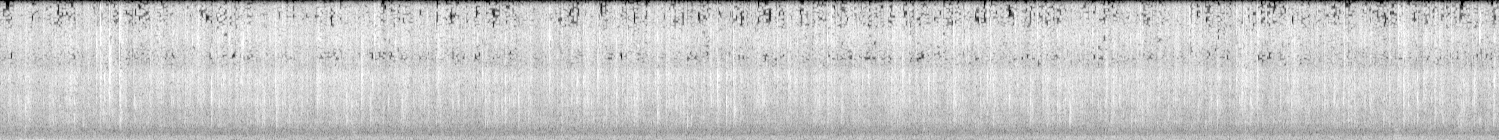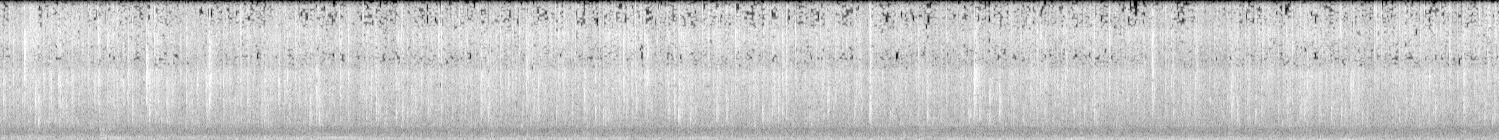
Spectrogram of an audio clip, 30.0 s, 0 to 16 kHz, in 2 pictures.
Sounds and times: Heavy rain on wooden surface 0:00.0 - 0:29.9

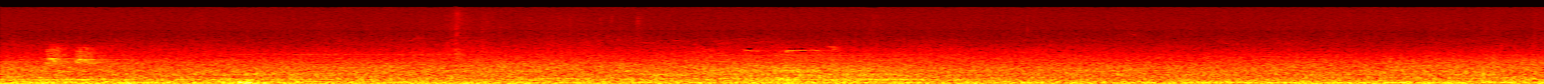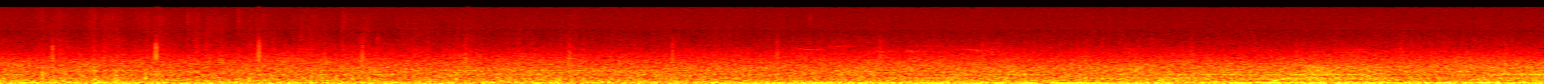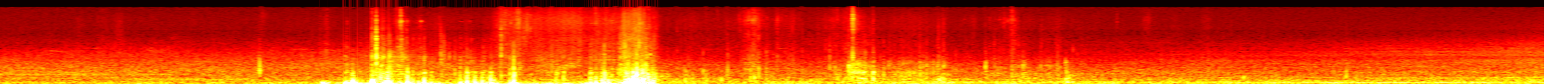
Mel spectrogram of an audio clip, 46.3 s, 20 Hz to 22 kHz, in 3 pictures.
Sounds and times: birds 0:00.3 - 0:01.4
birds 0:02.6 - 0:09.0
birds 0:15.0 - 0:27.8

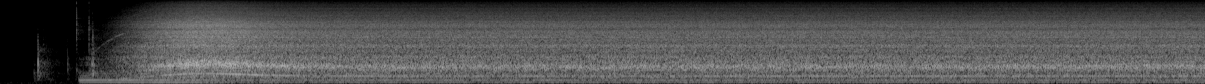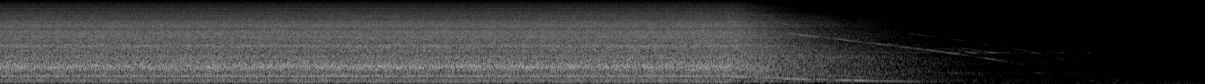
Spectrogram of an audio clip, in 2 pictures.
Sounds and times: Vacuum cleaner 0:00.8 - 0:23.1

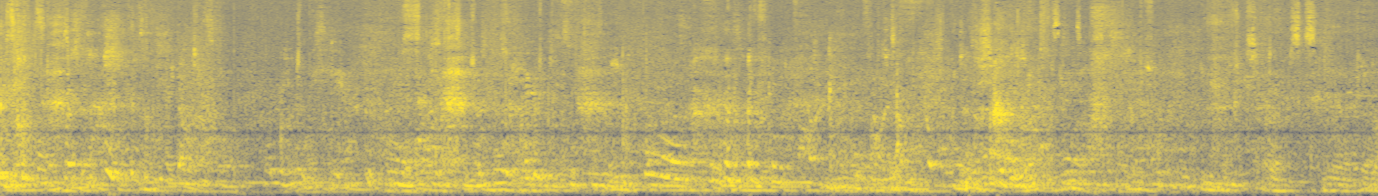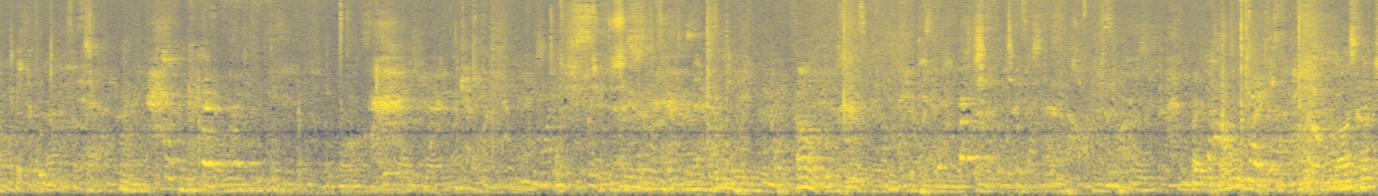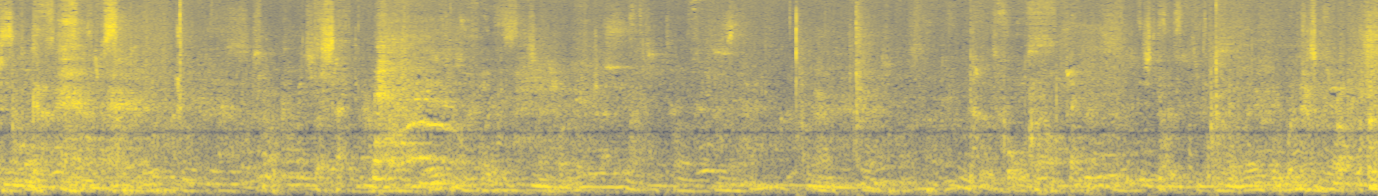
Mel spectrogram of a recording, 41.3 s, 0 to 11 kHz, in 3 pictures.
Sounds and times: people quietly chatting 0:00.0 - 0:41.3

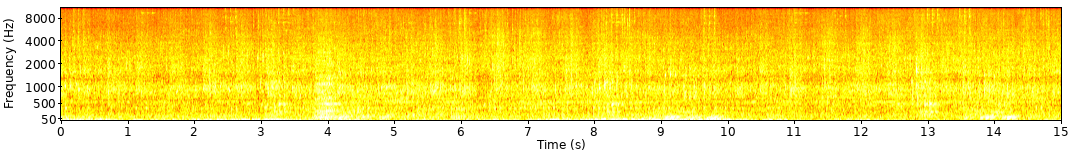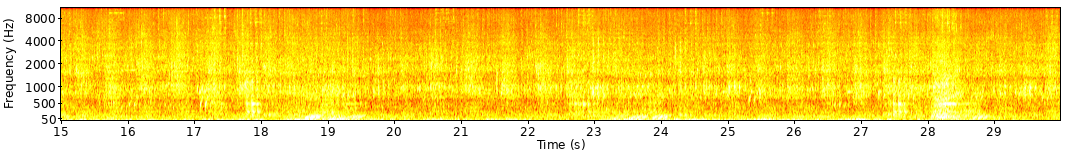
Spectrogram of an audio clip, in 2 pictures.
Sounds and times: water wheel 0:00.0 - 0:29.9
gurgle 0:01.1 - 0:11.2
gurgle 0:27.3 - 0:29.9

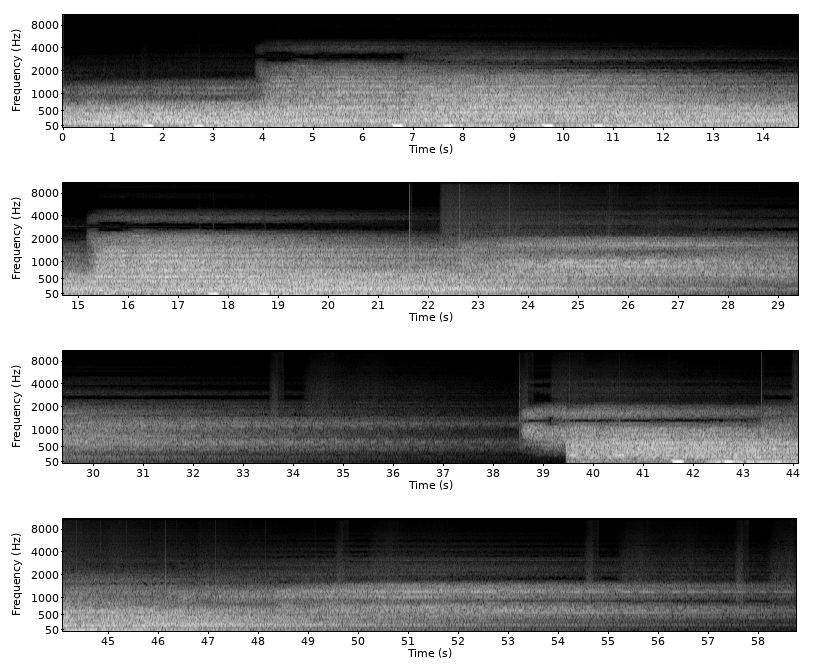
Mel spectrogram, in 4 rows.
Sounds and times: triple osc 0:38.5 - 0:51.3

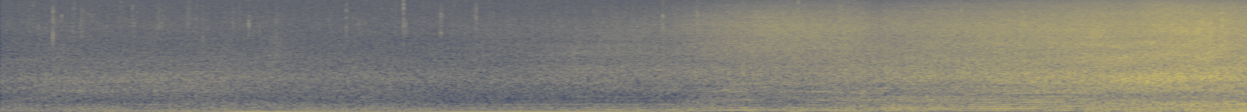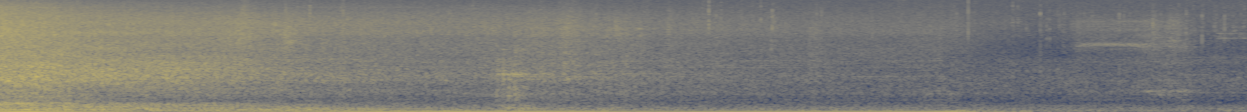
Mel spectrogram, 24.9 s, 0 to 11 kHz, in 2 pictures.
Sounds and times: car driving over a drain cover 0:04.2 - 0:23.2
Car driving past, from right to left 0:04.8 - 0:24.4

